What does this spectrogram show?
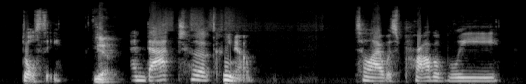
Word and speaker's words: Dulce: But when I was a kid, I accepted the pronunciation that white Americans could say of my name. So I went by Dulce because that was the easiest for Americans to pronounce. Dulce.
